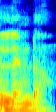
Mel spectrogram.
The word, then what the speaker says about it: lambda: ठीक है, इसको हम लिखते हैं लैम्डा, लैम्डा, या बाउस का इसको बी को साइलेंट कर देते हैं, लैम्डा, वटएवर।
